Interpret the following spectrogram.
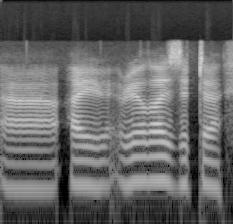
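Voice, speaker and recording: This man has a Russian accent. He speaks at a medium pitch. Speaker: crypto project founder. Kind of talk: livestream Q&A. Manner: halting, many fillers.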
